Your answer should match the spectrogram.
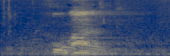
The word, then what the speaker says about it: Jubal: Jubal. J-U-B grande A-L. Jubal. Ok, muy bien. Entonces, Lamec, con K, que se pronuncia Lamec en hebreo, es considerado como el inventor del laúd.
